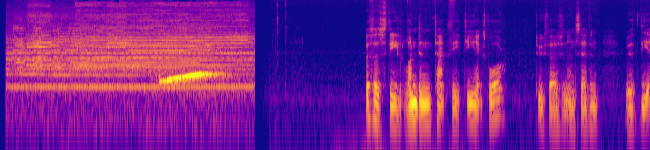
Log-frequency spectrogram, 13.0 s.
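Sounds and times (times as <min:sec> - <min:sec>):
rising siren-like tone: 0:03.2 - 0:05.1.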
